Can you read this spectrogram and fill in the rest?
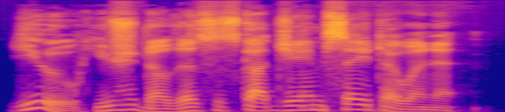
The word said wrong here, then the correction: Saito: Oh, Saito. – Saito. There you go. That's how that's more pronunciable.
